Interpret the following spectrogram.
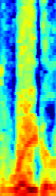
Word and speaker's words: Rader: That was Rader. Pronounced Raider. It is Raider.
